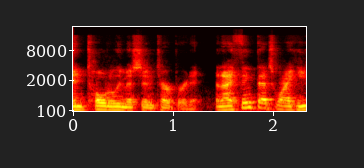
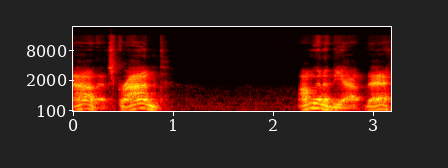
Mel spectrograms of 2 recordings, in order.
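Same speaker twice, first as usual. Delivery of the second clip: bad Irish accent slipping into Scottish. Showing some irish words: bad irish accent slipping into scottish. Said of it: "I'm going right for it. Right into the Scottish".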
